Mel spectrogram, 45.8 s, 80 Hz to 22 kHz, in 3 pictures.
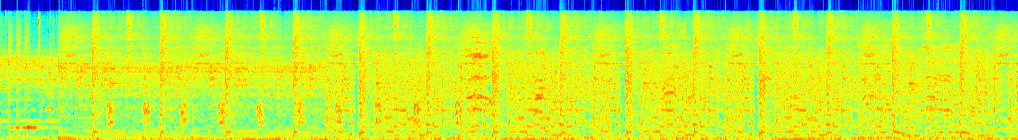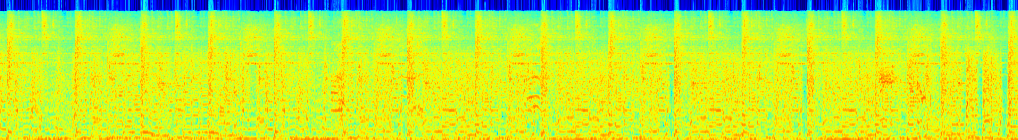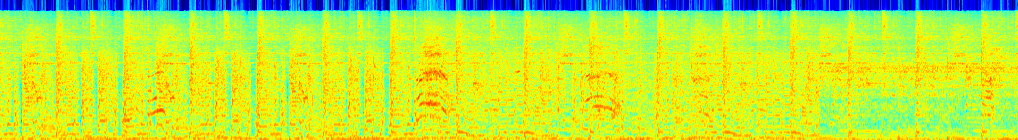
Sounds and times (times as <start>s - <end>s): Music: 0.0s - 45.8s.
